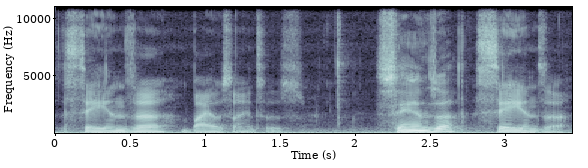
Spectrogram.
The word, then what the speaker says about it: Sayenza: your new company so it's sanza biosciences sza sanza sanza mhm okay how do you spell that s a y n Za a and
